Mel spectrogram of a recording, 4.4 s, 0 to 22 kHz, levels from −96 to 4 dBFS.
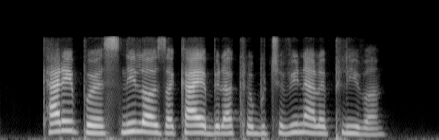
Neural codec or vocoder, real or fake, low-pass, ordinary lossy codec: codec, 24 kHz, 0.5 kbps, DualCodec; fake; 7.2 kHz; none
